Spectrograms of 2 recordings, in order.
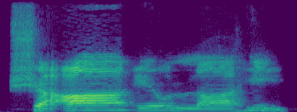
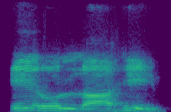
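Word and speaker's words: شَعَائِرِ اللَّهِ: And when you pronounce together, you do not pronounce alif in between, it becomes hamzatul wasl. So the combination of the word is sha'airullahi. Sha'airullahi.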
